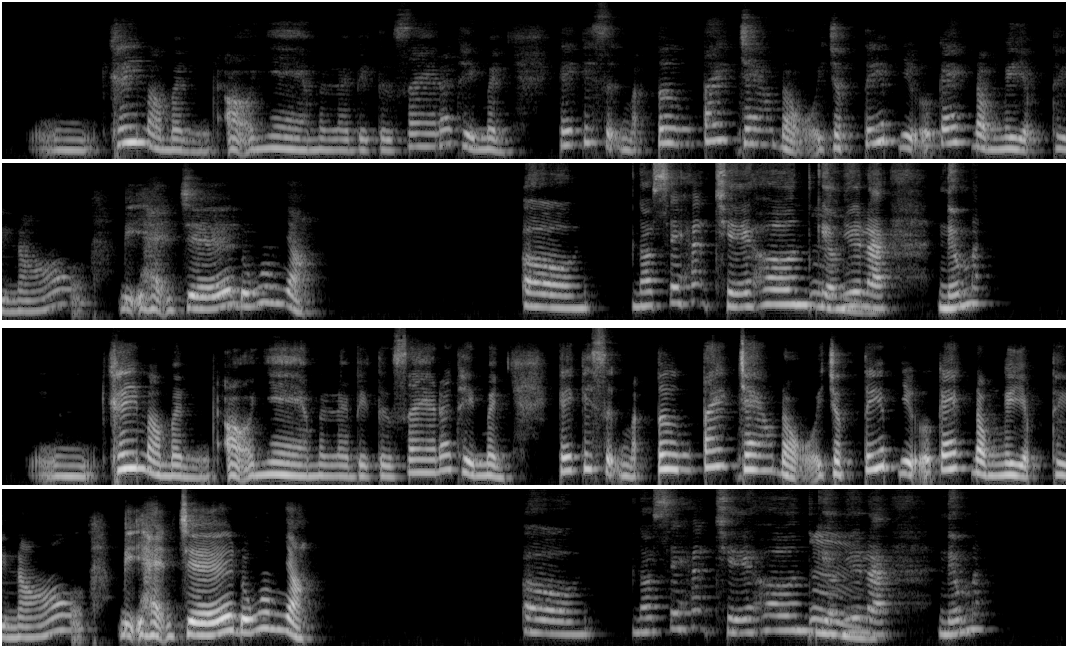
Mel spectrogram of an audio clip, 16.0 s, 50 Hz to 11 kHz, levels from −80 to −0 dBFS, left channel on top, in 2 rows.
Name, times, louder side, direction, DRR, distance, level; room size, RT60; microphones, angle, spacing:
voice 1, 0.2-10.3 14.0-14.5, right 7 dB, 85° right, 0.4 m, -26 dB
voice 2, 11.9-12.4 12.7-15.3, left 5 dB, 35° left, 0.4 m, -29 dB
5.2 x 3.1 x 2.9 m
head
